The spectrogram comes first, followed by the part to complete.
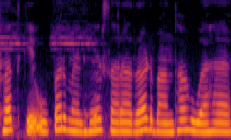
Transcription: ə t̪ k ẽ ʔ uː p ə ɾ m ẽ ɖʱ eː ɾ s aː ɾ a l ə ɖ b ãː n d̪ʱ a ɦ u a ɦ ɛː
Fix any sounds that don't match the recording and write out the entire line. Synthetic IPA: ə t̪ k e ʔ uː p ə ɾ m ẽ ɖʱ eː ɾ s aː ɾ a ɾ ə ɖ b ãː n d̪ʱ a ɦ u a ɦ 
